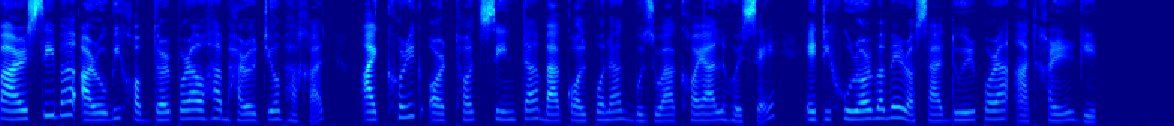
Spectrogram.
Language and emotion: Assamese, neutral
